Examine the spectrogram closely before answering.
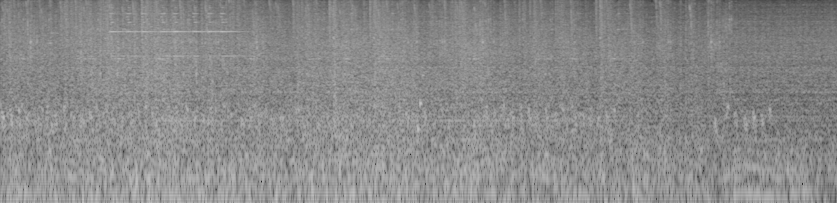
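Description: Guns and lasers fire rapidly in a noisy battle.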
